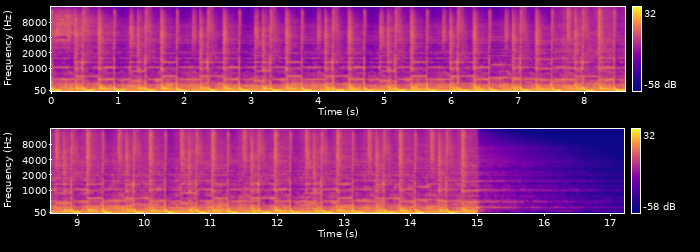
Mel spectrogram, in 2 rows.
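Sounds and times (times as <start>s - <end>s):
128 BPM music mix: 0.0s - 16.6s.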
